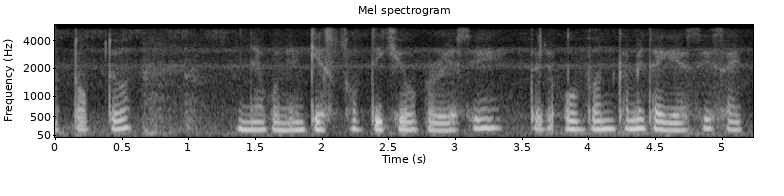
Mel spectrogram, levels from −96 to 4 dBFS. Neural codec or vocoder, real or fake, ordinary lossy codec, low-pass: none; real; none; 5.4 kHz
